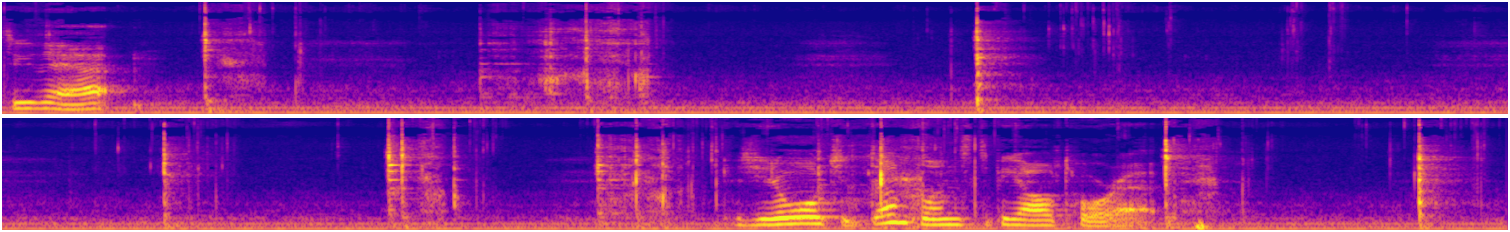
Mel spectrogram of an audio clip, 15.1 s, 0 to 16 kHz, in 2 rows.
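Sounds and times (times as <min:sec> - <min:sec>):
steady low hum: 0:00.0 - 0:15.0
spoon scraping pot: 0:01.0 - 0:01.5, 0:02.4 - 0:03.4, 0:09.4 - 0:13.8.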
